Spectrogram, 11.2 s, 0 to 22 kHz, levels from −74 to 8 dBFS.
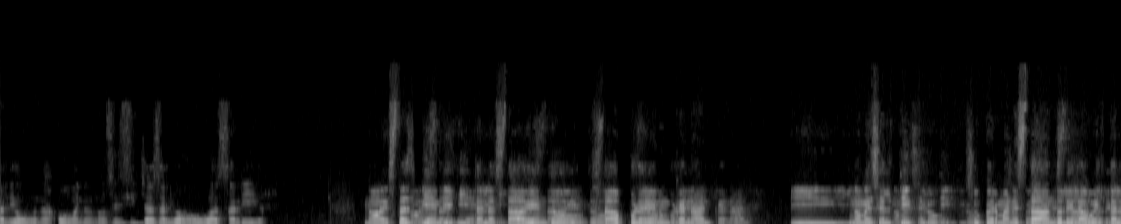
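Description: Speech runs through the whole clip shadowed by a second, weaker copy of itself, the classic sign of echo with no canceller. The far end is playing the call on a loudspeaker, its microphone catches it, and nothing subtracts it before it comes back. The copy sits about 11 dB below the direct speech and trails it by roughly 0.4 s, and it sounds thinner. That long, single delayed repeat separates it from room reverberation, which smears in continuously rather than arriving as a distinct late echo.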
